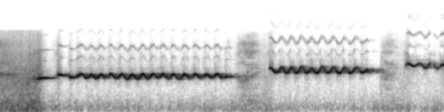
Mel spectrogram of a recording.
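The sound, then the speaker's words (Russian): A person demonstrates a whistled trill: a rapid, warbling trill in three sustained phrases, each stepping slightly higher in pitch, fairly loud with short breaths between them and no talking. “Например, трель, я вам сейчас продемонстрирую.”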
